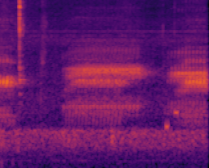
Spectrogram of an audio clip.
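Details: Frogs on a summer night in Missouri, with the moon rising and low humidity, call in a dense chorus of high, trilled, pulsing notes that run on and overlap.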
